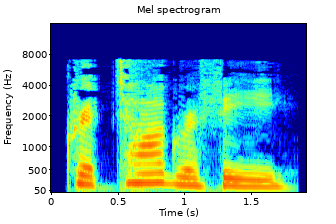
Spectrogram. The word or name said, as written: cryptography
